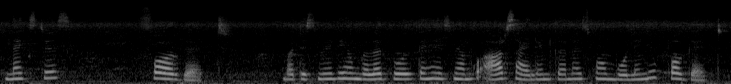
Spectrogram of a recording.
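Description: A woman teaching English pronunciation in a Hindi-language lesson, saying each word slowly and repeating it for practice. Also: high voice, warm tone, a little hiss or hum, poor audio.

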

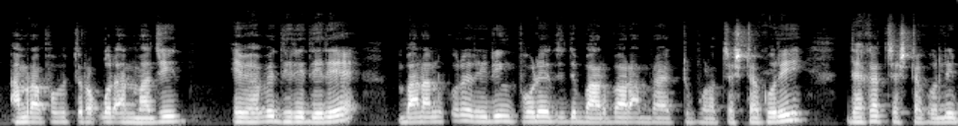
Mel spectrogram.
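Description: A man teaching Quran reading, spelling out each letter and vowel mark and then chanting the joined word slowly. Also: a little high. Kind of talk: slow spelling-out recitation lesson.

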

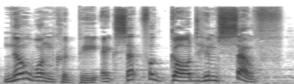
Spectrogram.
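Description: A man's voice: a little high, very animated, slow, warm tone, faint music behind, voice pushed up, exaggerated voice. A man playing a pleading, agitated priest. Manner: pleading, raised and strained.

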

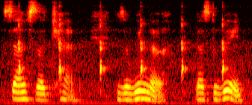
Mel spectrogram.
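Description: A woman's voice: fairly low pitch, a little slow, very noisy. A woman working through a pronunciation drill, saying single words and short phrases one at a time in a careful, clipped way.

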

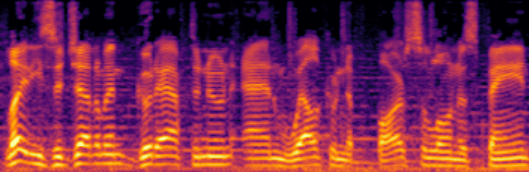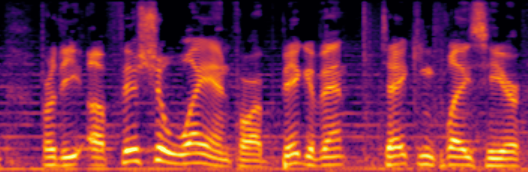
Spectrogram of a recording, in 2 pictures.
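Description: A middle-aged man announcing formally like a lucha libre ring announcer, with emphatic showman introductions and drawn-out names, speaking into a handheld microphone on an indoor stage. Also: mid-range voice, faint music behind. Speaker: ring announcer, master of ceremonies at a boxing weigh-in. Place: indoor weigh-in stage with backdrop.

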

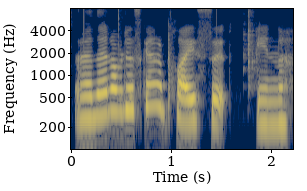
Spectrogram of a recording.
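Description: A woman's voice: high-pitched, animated, normal speed, warm tone, slight background noise, low-quality recording. Chatty woman cooking in her kitchen. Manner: chatty, rambling asides while cooking. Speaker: cooking show host. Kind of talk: casual cooking demonstration. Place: home kitchen, indoors. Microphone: camera mic, off-screen speaker at the bench.

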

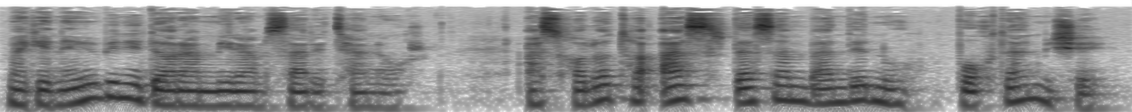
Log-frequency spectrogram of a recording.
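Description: A woman voicing a busy, protective mother with a husky voice, speaking firmly. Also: sits low. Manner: firm, protective. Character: busy caring mother baking bread, middle-aged.

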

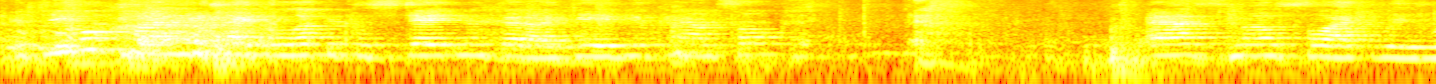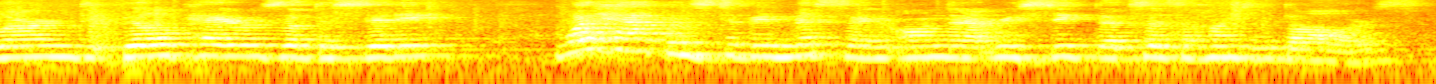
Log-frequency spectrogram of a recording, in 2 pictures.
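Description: A woman's voice: fairly high pitch, fairly even intonation, a little slow, background noise. A middle-aged woman at public comment in a council meeting, speaking in a confrontational, accusing way. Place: wood-paneled council chamber. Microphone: room mic at a speaker's podium, from a far camera. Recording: very echoey chamber heard from a distance.

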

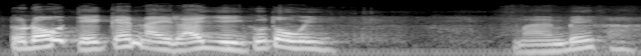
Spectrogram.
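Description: An older woman tells stories in a lively, chatty way, acting out the dialogue. She speaks in a mid-range voice and calls the listener by fond names. The recording is muffled and lo-fi. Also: medium pitch, fast talker. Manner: animated, acts out dialogue, addresses listener affectionately. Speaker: storyteller of religious experiences. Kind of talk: casual spoken storytelling.

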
